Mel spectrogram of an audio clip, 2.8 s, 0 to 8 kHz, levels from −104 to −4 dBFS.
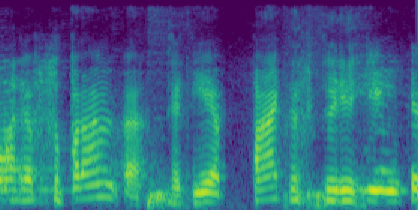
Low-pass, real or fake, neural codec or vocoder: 7.2 kHz; fake; codec, 44.1 kHz, 1.7 kbps, Pupu-Codec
